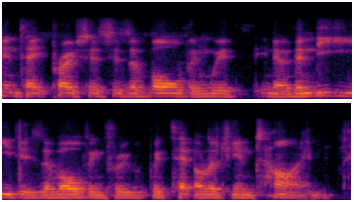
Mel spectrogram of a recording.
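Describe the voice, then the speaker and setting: The speaker has a British accent. The pace is moderate. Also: man. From United Kingdom. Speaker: webinar moderator. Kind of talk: panel discussion. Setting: online webinar.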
